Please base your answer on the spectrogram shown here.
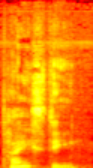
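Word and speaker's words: Paiste: So, Andy Carson, when I worked at a music store, the rep for Paisty said that it was Paisty. There are interviews with Alex Van Halen, and he pronounces it the same way.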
